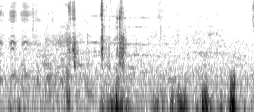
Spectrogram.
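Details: Young goat kid drinking milk from a bottle nipple; short, low, rough bleat-like bursts, several in quick succession, the loudest near the end, over a faint background hiss.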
